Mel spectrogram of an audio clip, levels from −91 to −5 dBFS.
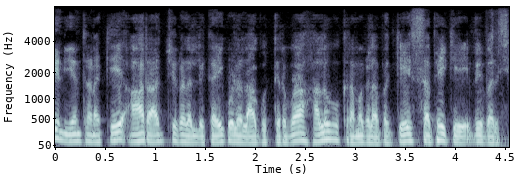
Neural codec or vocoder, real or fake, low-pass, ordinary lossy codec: codec, 16 kHz, 6 kbps, DAC; fake; none; none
